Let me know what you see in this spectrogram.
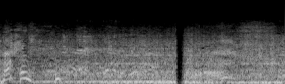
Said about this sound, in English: So what I have seen, that's a long train.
